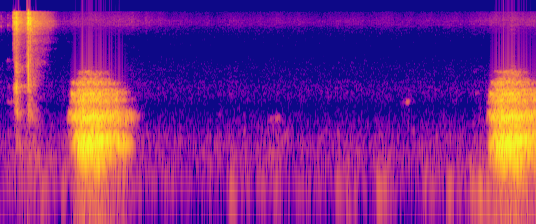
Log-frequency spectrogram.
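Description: A single mouse click, then two short barks about three seconds apart, one early and one near the end.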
